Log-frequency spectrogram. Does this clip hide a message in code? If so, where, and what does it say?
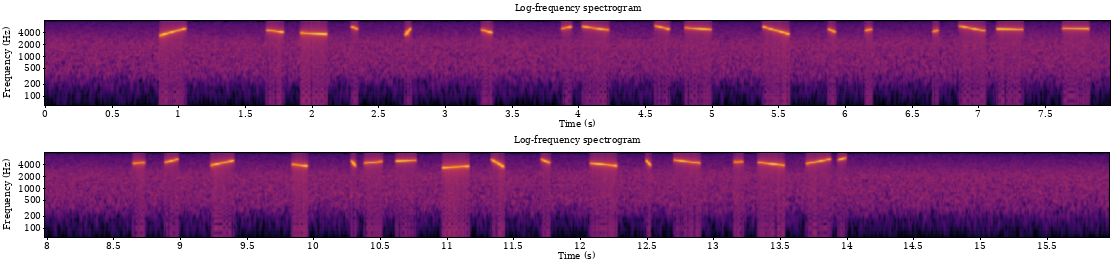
No, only bird-like chirps.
